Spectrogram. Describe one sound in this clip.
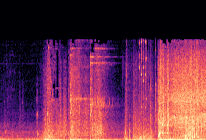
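A shotgun fires with loud blasts.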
